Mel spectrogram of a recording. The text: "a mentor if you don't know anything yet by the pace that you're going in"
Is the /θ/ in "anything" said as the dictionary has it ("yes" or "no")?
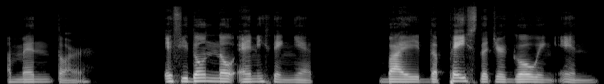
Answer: yes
